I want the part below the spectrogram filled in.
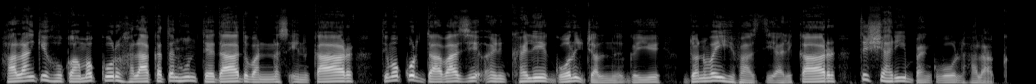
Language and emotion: Kashmiri, neutral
